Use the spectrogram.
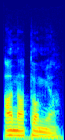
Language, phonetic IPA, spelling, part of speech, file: Polish, [ˌãnaˈtɔ̃mʲja], anatomia, noun, Pl-anatomia.ogg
